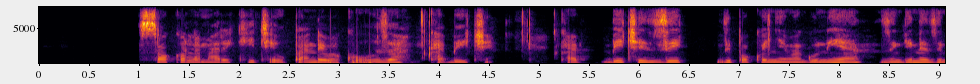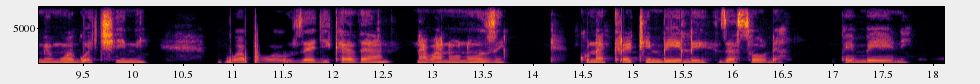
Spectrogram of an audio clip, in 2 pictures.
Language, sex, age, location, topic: Swahili, female, 25-35, Kisii, finance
